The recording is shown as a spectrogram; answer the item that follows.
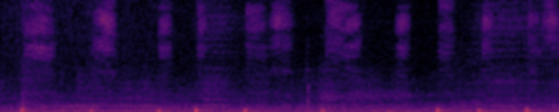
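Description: Chalk writing on a blackboard: a run of about ten light taps with short scratchy strokes between them as an equation is written out, faint against the room.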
